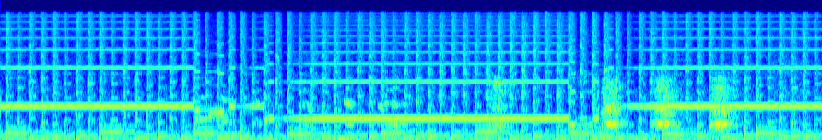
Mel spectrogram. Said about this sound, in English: Dog. Dog. The dog's not actually in the song. That was in the house. Yeah, just totally ignore that. You never even heard it.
